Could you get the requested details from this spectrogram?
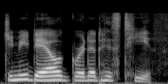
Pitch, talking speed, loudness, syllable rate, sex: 185 Hz, 180 wpm, -15 LUFS, 4.6 syllables/s, female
